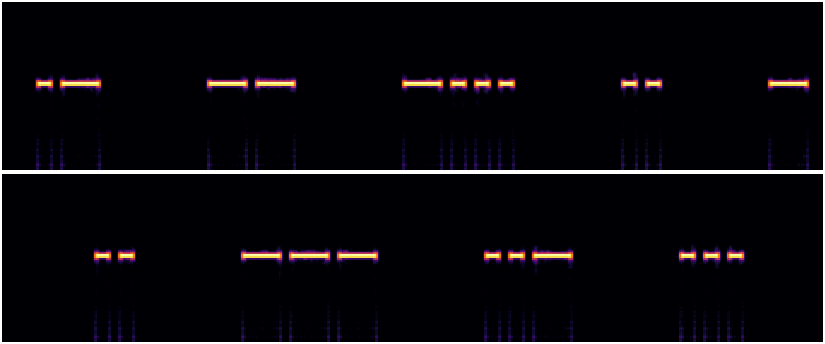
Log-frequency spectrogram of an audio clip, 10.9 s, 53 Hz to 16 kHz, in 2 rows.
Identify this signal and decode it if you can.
Morse code, heard as a keyed tone, about 15 wpm, spaced as for 8 wpm, 1000 Hz. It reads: AMBITIOUS
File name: qotdfiles / 8wpm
